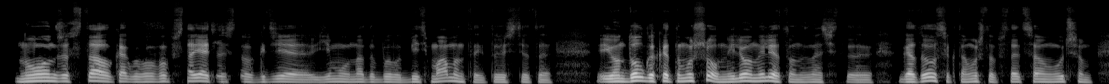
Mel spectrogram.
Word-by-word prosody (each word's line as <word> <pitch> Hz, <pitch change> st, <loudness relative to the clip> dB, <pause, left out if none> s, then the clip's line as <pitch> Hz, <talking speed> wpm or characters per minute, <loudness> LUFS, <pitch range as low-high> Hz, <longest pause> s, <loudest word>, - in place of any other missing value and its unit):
Но 135 Hz, +3 st, +2 dB
он 160 Hz, -2 st, +4 dB
же 145 Hz, 0 st, 0 dB
встал, 150 Hz, -3 st, +2 dB
как 135 Hz, +1 st, -2 dB
бы, 120 Hz, -, -4 dB
в -, -, -7 dB
в -, -, -6 dB
обстоятельствах, 130 Hz, -4 st, -2 dB
где 120 Hz, -2 st, -2 dB
ему 125 Hz, +2 st, -4 dB
надо 120 Hz, -1 st, -4 dB
было 115 Hz, -1 st, -3 dB
бить 120 Hz, +3 st, -5 dB
мамонта. 135 Hz, -5 st, -2 dB
И 100 Hz, -, -7 dB
то 115 Hz, -, -9 dB
есть, 110 Hz, -1 st, -5 dB
это, 105 Hz, -1 st, -6 dB, 0.4 s
и 130 Hz, +1 st, 0 dB
он 135 Hz, -1 st, +5 dB
долго 165 Hz, -2 st, +7 dB
к -, -, -15 dB
этому 155 Hz, +1 st, +4 dB
шел. 130 Hz, -, +2 dB
Миллионы 150 Hz, +6 st, +3 dB
лет 160 Hz, -6 st, +3 dB
он, 115 Hz, -2 st, -3 dB
значит, 110 Hz, -1 st, -6 dB
э, 105 Hz, -1 st, -5 dB, 0.2 s
готовился 135 Hz, +8 st, +2 dB
к -, -, -24 dB
тому, 125 Hz, +2 st, -2 dB
чтобы 120 Hz, -4 st, -7 dB
стать 125 Hz, -2 st, -3 dB
самым 120 Hz, -1 st, -2 dB
лучшим 120 Hz, -4 st, -5 dB
125 Hz, 200 wpm, -25 LUFS, 115-140 Hz, 0.4 s, долго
